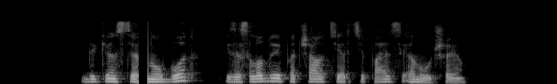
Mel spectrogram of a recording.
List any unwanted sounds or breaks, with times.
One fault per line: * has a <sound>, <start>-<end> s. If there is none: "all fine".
* has a dropout, 1.4-1.5 s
